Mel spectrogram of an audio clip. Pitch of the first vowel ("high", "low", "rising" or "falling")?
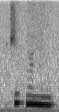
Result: low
